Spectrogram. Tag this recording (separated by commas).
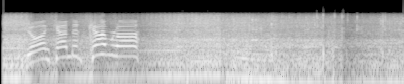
Speech, Vehicle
